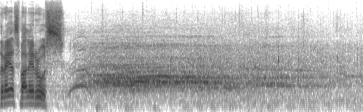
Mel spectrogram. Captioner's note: attendees cheering and applauding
